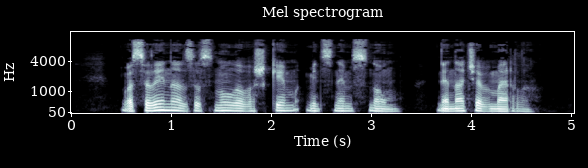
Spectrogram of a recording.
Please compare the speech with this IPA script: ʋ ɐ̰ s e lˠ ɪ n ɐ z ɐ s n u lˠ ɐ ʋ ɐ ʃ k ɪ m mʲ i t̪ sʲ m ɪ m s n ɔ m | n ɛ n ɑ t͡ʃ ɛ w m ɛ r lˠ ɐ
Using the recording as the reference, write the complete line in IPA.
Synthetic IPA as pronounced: ʋ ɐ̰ s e lˠ ɪ n ɐ z ɐ s n u lˠ ɐ ʋ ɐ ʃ k ɪ m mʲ i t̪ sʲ n ɪ m s n ɔ m | n ɛ n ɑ t͡ʃ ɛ w m ɛ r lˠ ɐ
